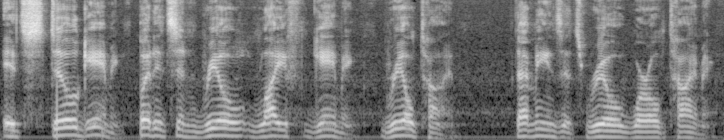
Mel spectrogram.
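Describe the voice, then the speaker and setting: A man hosting his computer-building channel, talking casually and rambling, with a rough voice that repeats points as he goes. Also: medium pitch. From United States. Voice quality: rough, gravelly voice. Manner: slow, rambling, repeats himself. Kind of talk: casual talk to camera.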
